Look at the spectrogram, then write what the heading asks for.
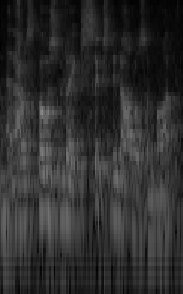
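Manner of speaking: ordinary talk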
